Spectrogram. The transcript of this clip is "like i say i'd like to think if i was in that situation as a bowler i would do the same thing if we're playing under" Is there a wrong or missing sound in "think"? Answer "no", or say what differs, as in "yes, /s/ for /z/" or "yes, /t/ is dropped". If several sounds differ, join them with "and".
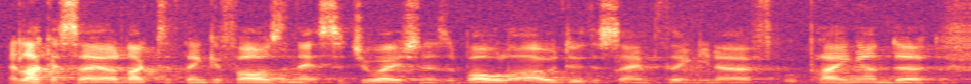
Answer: no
